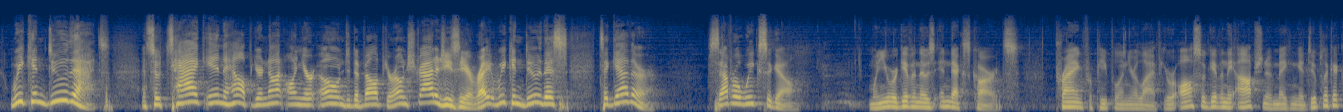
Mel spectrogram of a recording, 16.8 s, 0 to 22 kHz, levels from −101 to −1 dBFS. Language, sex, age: English, male, 40-59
